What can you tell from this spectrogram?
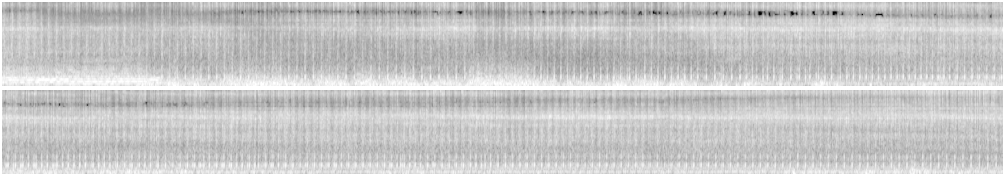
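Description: Paramotor engine running steadily, with a brief pitched rise in the first couple of seconds.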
